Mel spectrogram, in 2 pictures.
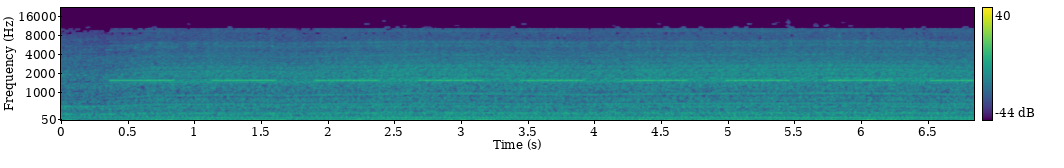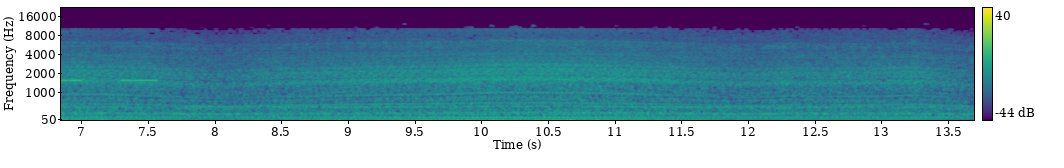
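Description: A loader's diesel engine drones steadily, its pitch rising and falling.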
